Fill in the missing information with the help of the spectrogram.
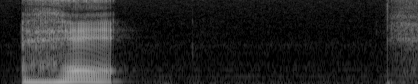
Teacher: en ucraniano esta letra corresponde a una fricativa glotal y se pronuncia G.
